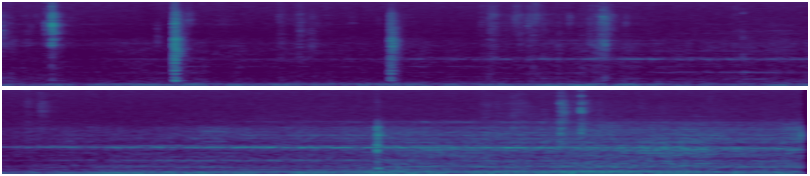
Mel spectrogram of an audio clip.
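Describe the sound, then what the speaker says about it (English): A distant train rumbles low and grows slightly louder, with faint clicks and ticks scattered over the steady drone. "You guys hear the train?"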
